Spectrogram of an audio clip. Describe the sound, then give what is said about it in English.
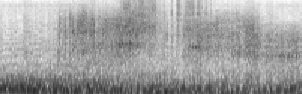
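A loud, sustained explosive boom with deep rumbling low end and crackling, hissing high bursts that swell and fade across about two seconds, with no voices, as a lightning strike, a galvanic charge, hits a spaceship. “We've been hit by a galvanic charge!”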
